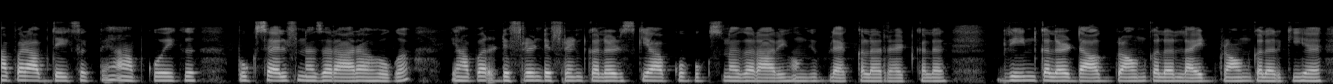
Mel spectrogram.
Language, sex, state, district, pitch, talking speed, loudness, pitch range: Hindi, female, Bihar, Gopalganj, 175 Hz, 185 wpm, -23 LUFS, 165-180 Hz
